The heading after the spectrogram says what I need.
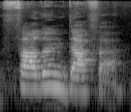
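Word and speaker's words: Falun Dafa: this group it's um could you say correct pronunciation of the Groupon Fallon dafa Fallon dafa it's it's it's a severely persecuted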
